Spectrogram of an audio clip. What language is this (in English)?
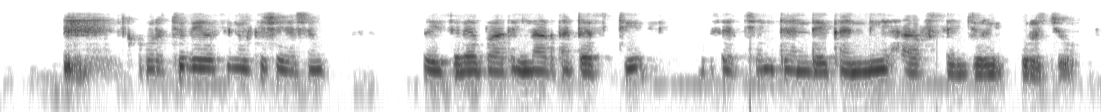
Malayalam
